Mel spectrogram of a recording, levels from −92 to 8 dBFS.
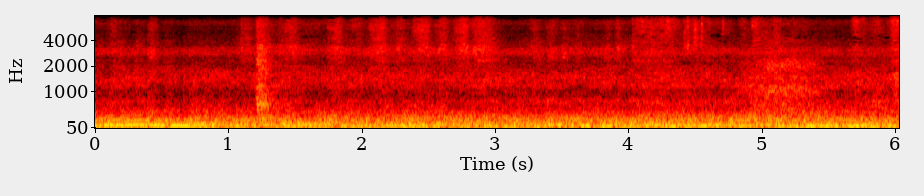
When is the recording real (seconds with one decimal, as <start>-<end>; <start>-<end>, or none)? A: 0.4-1.2; 1.6-2.8; 5.2-6.0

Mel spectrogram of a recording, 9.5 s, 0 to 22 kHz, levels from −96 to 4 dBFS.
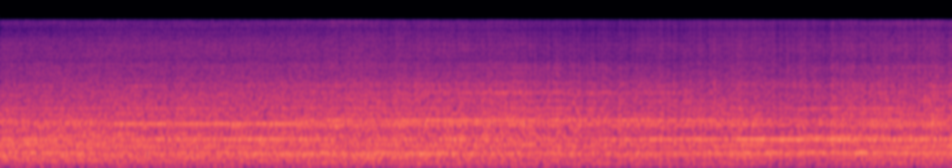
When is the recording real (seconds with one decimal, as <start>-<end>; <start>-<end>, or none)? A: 0.0-5.3; 8.3-9.5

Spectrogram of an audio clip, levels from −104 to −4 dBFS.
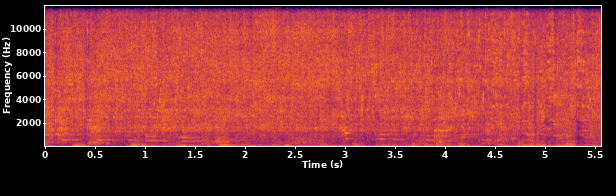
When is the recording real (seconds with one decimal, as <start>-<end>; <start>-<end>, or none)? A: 0.0-1.6; 3.0-5.6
